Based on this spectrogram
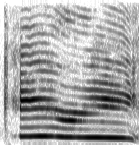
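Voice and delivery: high wailing cry of a name; imitating a crying friend. Retelling Jordan crying for Gary, high wail. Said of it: "He was like".

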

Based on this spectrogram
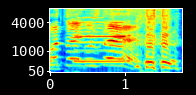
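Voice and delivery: high, loud shout. Real, not acted. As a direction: demand an answer in disbelief. Co-host's slip on mic.

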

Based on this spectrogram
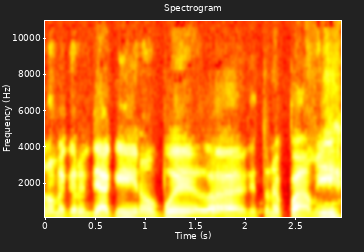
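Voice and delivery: lightly voiced homesick sob; retold crying plea. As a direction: mildly re-enact begging dad to go home. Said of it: "yo llorando".

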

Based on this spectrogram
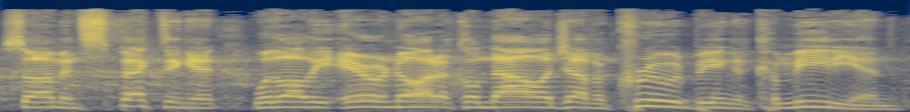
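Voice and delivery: usual speaking voice

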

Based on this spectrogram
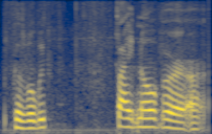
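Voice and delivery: ordinary talk

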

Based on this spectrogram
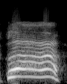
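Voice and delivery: high, loud yell; short acted roar at someone; mock enraged scream. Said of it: "I'm, like, screaming at this kid".

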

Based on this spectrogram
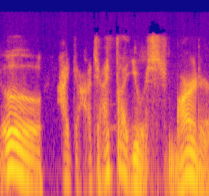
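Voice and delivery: a hint of a smug cartoon villain; gloating villain. Villain taunting the hero, a lightly mocked gloat. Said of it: "going off on this".

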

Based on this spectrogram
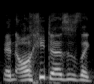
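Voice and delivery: normal talking voice

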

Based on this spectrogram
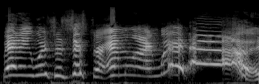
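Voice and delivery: put-on high, frantic calling to her kids; hollering after the kids in a crowded hallway; mock scream. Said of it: "and I'm screaming".

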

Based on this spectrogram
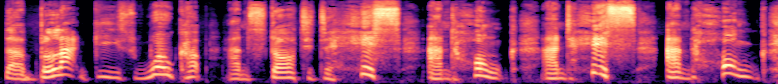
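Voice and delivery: usual speaking voice

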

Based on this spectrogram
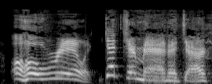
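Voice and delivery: high, loud indignant customer demand; snooty customer. Retold or imitated. Waiter mimics the rude customer, loud and indignant.

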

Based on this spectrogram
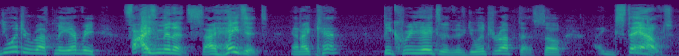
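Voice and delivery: high, loud exasperated scolding; irritated husband. Retold or imitated. Tony scolding his wife for interrupting, loud and high. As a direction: snap at her to stay out.

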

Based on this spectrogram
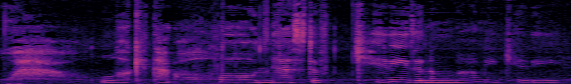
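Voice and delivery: hushed, breathy wonder; awed whisper. A narrator's reading. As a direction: whisper so as not to startle them. Revealing the nest of kittens.

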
